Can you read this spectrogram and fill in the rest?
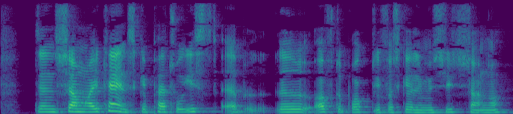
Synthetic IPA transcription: d̥enɕɑməʁikʰɛ̰ːnsɡ̥əpʰæt͡sʰuisd̥æɐ̥le̝ːð̩ˠʔɒ̽fd̥əb̥ʁɔ̽ɡ̥̚d̥ifɒ̽sɡ̥el̰iəmusiɡ̥sɑ̈ŋɐ

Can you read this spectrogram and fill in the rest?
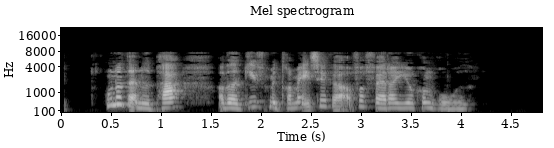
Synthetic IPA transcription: hunɑd̥ænð̞̩ˠpʰɑ̈ | ɒ̽ʋæːð̩ˠɡ̥ifd̥med̥ʁɑ̈mɛ̰ːt͡sʰiɡ̥ɐɒ̽fɒ̽fæɾ̥ɐjokʰomʁo̝ːð̩ˠ

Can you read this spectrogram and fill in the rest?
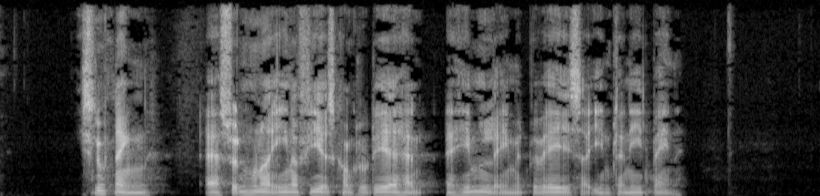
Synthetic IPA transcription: islud̥ne̝ŋn̩ | ʔæɐsød̥n̩ɦunɐð̞ˠɒe̝̰ːnɒ̽fiɐ̰skʰɒ̽ŋkʰlud̥e̝̰ːɐð̩ˠɦæn | æɦe̝ml̩lḛːmð̩ˠb̥e̝ʋḛɪsɑ̈ɪʔie̝npʰlæne̝̰ːd̥̚b̥ɛːnə

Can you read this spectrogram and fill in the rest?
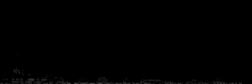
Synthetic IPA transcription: d̥ɑ̈deme̝ːɐʋe̝sd̥uæd̥øɡ̥̚d̥ipʰɒ̽no̝ːn̩ɒ̽mʁɔ̽ːð̞ˠɐ

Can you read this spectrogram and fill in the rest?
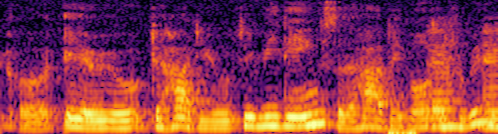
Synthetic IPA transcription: ɒ̽eod̥eɦɑ̈d̥ijo̝d̥e̝ɐʋid̥ee̝ːnəsd̥əd̥ɑ̈ɦɑ̈d̥e̝iʋɒːspʰob̥ḛːm

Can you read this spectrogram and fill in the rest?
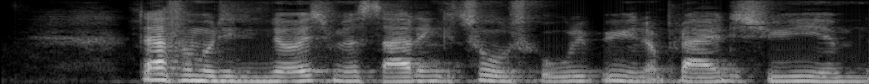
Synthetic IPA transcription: d̥æɐfɒ̽mɔ̽d̥id̥inɒɪsmeðˠæsd̥ɑ̈ːɾ̥əe̝nkʰæt͡sʰo̝̰ːlsɡ̥o̝ːləib̥y̰ːnɒ̽pʰlɑ̈ɪəd̥isyːjemnə

